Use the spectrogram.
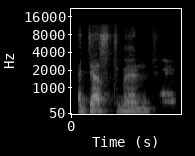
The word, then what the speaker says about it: adjustment: And here, one thing we can tell our students that before J, D is not pronounced. For example, adjective, adjacent, adjourn, adjustment. Thank you.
